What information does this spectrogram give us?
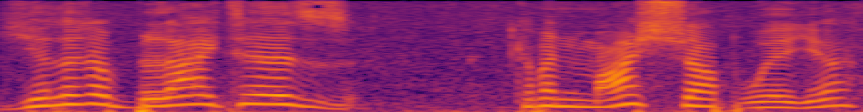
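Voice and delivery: high, loud yell of an indignant shopkeeper; angry yell. Acted. Shopkeeper driving rats out of her shop, angry yell. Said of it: "as she yells".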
